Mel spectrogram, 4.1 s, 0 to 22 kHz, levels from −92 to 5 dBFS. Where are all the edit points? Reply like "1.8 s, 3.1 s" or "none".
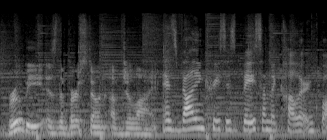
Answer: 1.9 s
